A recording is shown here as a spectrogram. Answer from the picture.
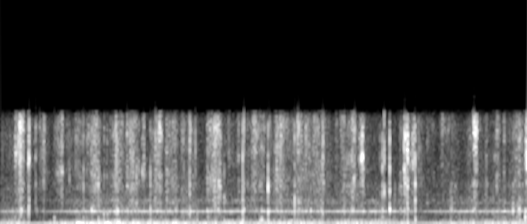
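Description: Football trading cards being handled and spread through the fingers from a freshly opened pack, a steady light rustle of card stock with many small clicks.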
